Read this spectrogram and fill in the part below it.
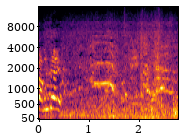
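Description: Floodwater sweeping down from China into Nepal rushes and sloshes continuously, with people shouting and babbling over the churning flow.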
